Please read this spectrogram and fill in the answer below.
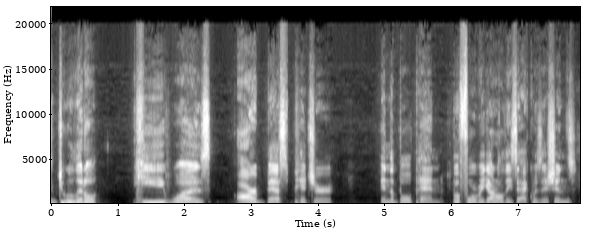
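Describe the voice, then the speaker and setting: Deep-voiced young man chatting sports. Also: a bit bright, smooth, dry recording, studio quality. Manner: joking, rambling, gets worked up. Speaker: podcast co-host. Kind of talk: casual sports chat.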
